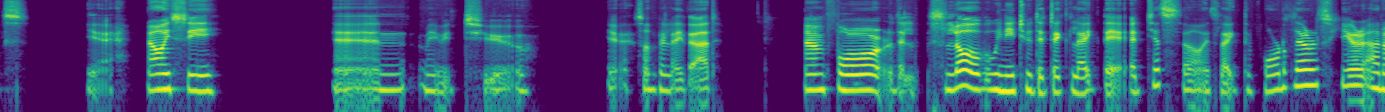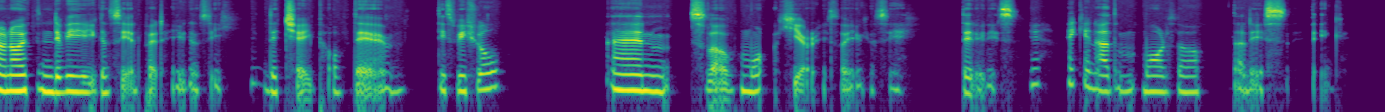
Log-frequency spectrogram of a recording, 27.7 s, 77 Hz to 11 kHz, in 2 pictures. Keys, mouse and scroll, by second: 4.1 click, 5.4 click, 6.7-8.0 middle drag, 10.5 click, 10.9-13.1 middle drag, 16.8 middle click, 17.7-18.9 drag, 19.6 click, 20.7-22.0 drag, 22.0 middle click, 22.0-22.9 scroll up 1.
